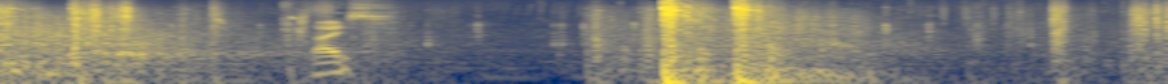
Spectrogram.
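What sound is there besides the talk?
gunfire in Fortnite Battle Royale video game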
